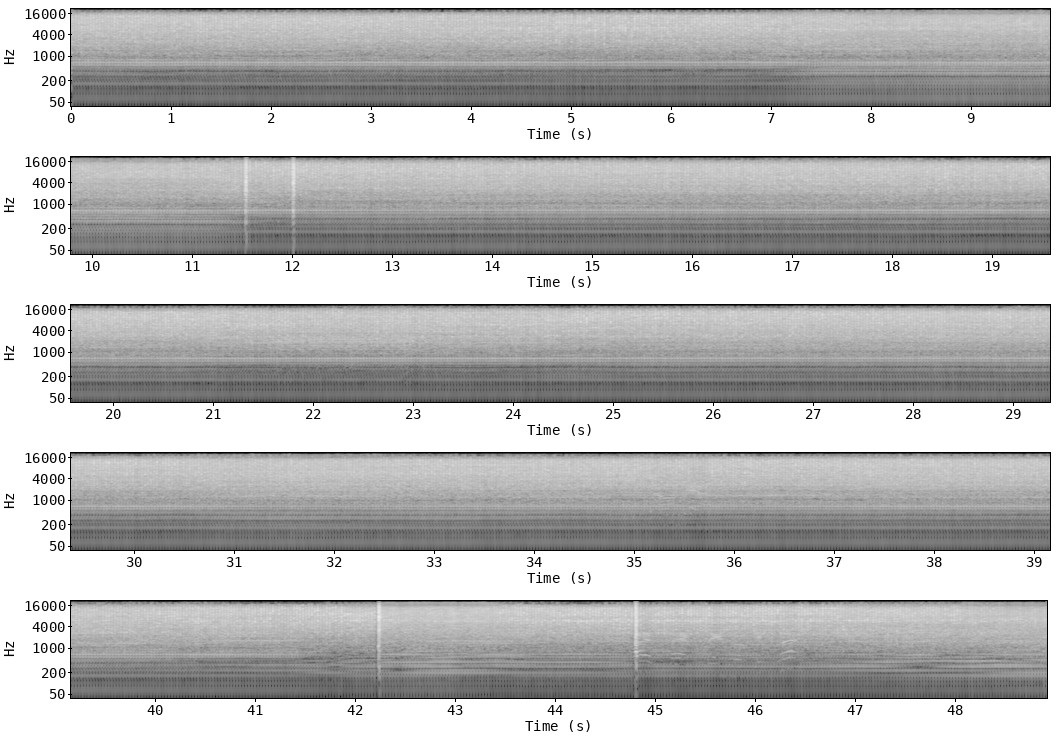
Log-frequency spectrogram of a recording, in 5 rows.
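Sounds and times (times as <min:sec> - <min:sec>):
small petrol engine running: 0:00.0 - 0:48.9
sharp clicks: 0:11.5 - 0:12.2.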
